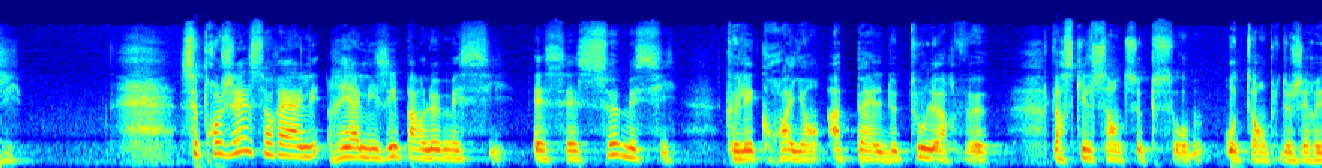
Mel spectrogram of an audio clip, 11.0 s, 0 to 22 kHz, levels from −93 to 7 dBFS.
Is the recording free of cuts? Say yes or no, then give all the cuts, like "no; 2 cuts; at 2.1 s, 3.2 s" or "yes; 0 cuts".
yes; 0 cuts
